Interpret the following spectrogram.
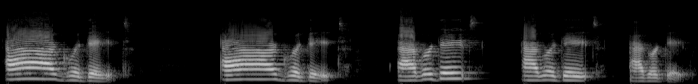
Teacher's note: And your tongue moves from having the tip be low to higher in the mouth behind the top front teeth, but it's not touching. Now, we have 2 stress points here, the ag and then the gate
